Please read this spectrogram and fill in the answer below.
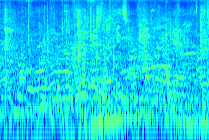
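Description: Distant voices of players and spectators at a baseball field, several people talking and calling out at once with no clear words, over a low steady hum.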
